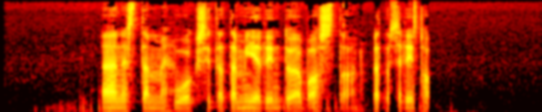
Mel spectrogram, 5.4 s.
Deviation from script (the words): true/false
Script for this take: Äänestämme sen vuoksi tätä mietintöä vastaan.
true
